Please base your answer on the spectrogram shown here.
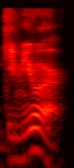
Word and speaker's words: demure: On the other hand, when we get down to 18, demure, the E is long, all right? Don't emphasize it too much, but it's a long E.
